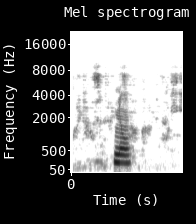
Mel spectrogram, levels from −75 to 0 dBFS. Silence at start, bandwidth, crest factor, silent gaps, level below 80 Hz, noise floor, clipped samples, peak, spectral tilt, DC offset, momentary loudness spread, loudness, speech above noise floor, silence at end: 0.45 s; 9.4 kHz; 18 dB; none; -60 dBFS; -43 dBFS; under 0.1%; -2 dBFS; -5 dB/octave; under 0.1%; 23 LU; -16 LUFS; 27 dB; 0 s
